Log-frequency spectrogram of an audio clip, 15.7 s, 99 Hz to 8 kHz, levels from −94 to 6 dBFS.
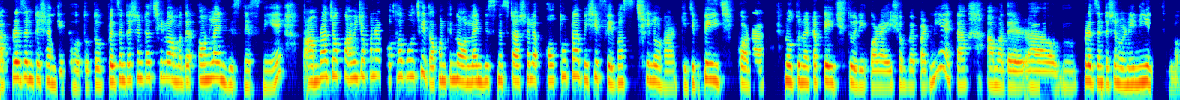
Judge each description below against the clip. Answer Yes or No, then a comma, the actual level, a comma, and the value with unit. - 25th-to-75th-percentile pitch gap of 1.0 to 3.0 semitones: No, average, 3.9 semitones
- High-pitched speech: Yes, high, 225 Hz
